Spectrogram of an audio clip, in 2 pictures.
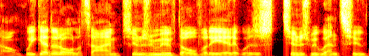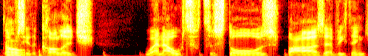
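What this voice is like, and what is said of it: Strong non-American accent. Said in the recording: “one of our best sounding guests. The accent, bro. God. It's great, dog. ... that accent ... Americans, like mimic the accent.”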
